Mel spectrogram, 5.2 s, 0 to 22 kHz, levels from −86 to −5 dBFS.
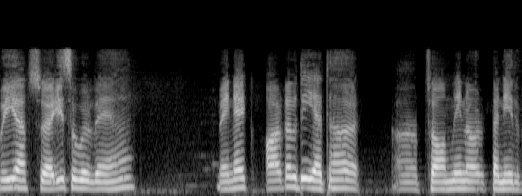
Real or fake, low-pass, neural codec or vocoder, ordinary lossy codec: fake; none; codec, 16 kHz, 0.5 kbps, X-Codec, HuBERT features, trained on general audio; none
